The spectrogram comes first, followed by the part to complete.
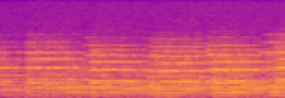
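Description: Orchestral background music led by strings, holding long notes that move to new chords a couple of times.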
